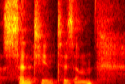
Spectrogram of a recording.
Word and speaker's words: sentientism: But um the easiest way I find to say it is to start with the word sentient, then take a breath, then just add the ism on the end.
